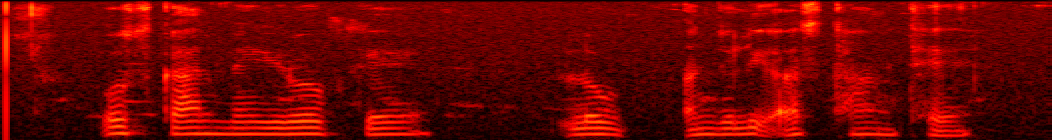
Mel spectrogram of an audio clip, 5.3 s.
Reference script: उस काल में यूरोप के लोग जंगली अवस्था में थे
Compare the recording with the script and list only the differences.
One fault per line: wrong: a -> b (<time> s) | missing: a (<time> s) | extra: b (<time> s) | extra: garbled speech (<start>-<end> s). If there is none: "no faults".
no faults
